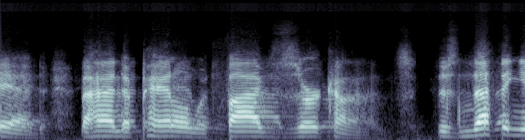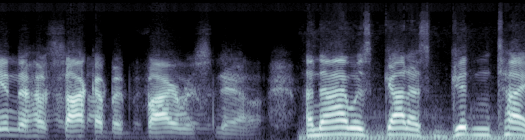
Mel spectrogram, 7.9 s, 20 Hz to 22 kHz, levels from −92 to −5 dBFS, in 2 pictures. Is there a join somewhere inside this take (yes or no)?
yes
